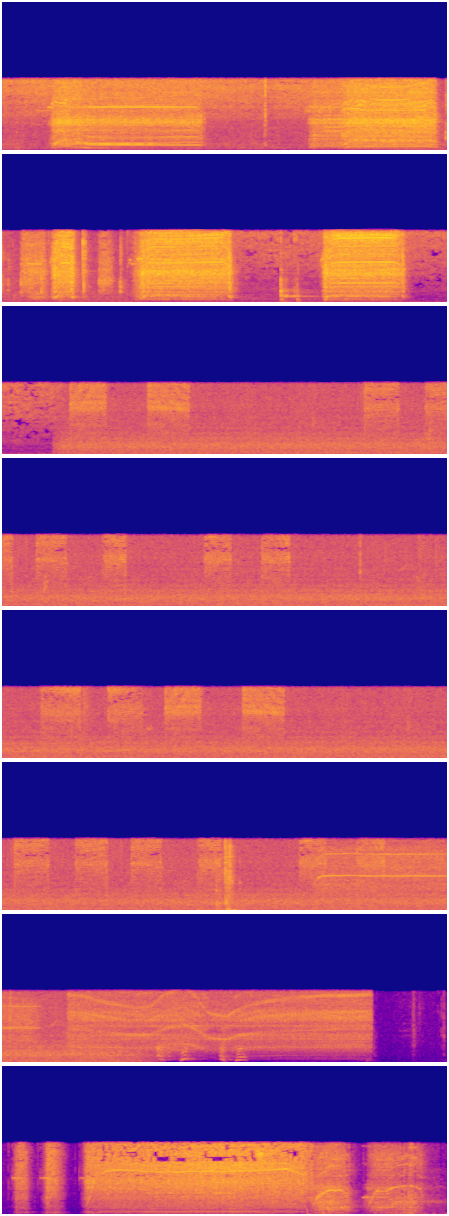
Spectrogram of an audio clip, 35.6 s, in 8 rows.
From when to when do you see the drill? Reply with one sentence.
The drill can be heard from 0.0 to 8.5 s and from 25.2 to 35.5 s.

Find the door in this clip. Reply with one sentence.
The door can be heard from 24.2 to 24.7 s.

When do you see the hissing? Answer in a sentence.
The hissing can be heard from 0.0 to 28.4 s.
